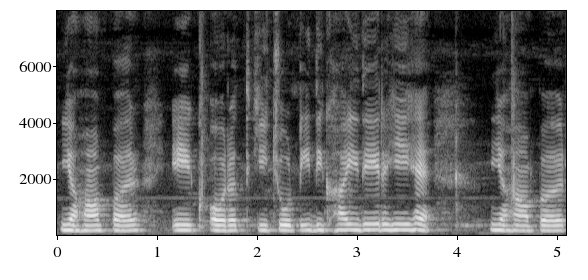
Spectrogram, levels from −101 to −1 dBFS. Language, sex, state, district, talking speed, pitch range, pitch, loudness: Hindi, female, Haryana, Charkhi Dadri, 140 wpm, 180-195 Hz, 185 Hz, -17 LUFS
